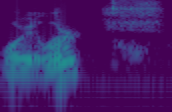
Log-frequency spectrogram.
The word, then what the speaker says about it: Euler: it's built EUL er common mistake is to call them Euler angles but they are actually pronounced Euler angle after the man oiler we're then going to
